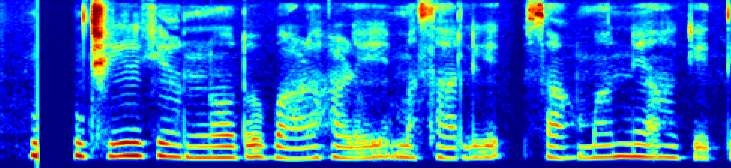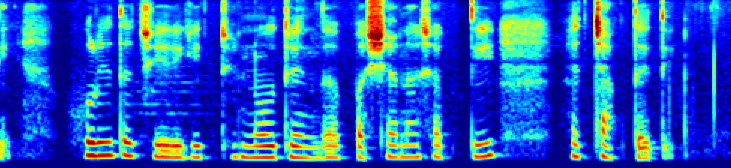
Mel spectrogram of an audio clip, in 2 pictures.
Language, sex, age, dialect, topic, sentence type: Kannada, female, 18-24, Dharwad Kannada, agriculture, statement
